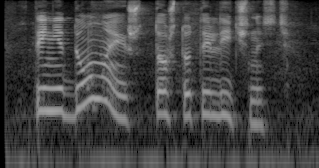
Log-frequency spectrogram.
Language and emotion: Russian, neutral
